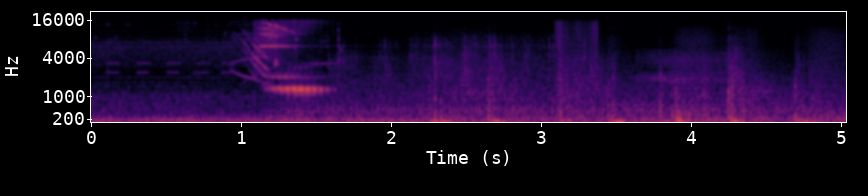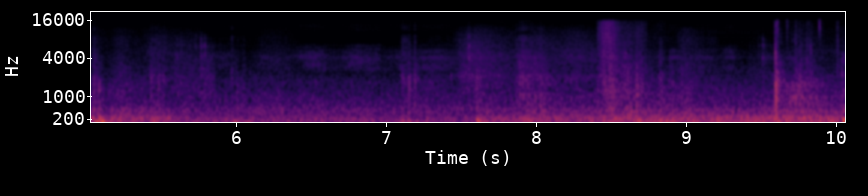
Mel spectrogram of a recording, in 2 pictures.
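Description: Footsteps crunch over debris on a hard floor.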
